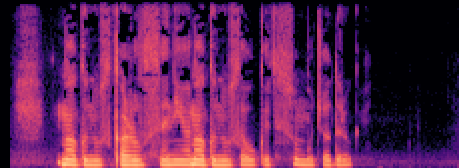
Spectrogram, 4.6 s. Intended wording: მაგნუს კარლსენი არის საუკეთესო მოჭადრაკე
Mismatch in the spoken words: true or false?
true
